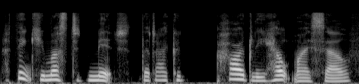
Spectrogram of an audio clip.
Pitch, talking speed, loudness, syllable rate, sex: 185 Hz, 185 wpm, -18 LUFS, 4.7 syllables/s, female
